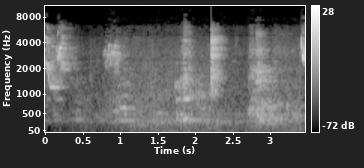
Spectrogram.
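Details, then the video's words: Budgerigar sounds meant to stimulate breeding: scattered, fairly soft chirps and squawky notes about once a second, with quieter warbling between them. "واقوي صوت محفز للتزاوج البادجي"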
